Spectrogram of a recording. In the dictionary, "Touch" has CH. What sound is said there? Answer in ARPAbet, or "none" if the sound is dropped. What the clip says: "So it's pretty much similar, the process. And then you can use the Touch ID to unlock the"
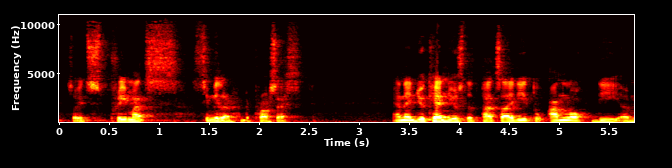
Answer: S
